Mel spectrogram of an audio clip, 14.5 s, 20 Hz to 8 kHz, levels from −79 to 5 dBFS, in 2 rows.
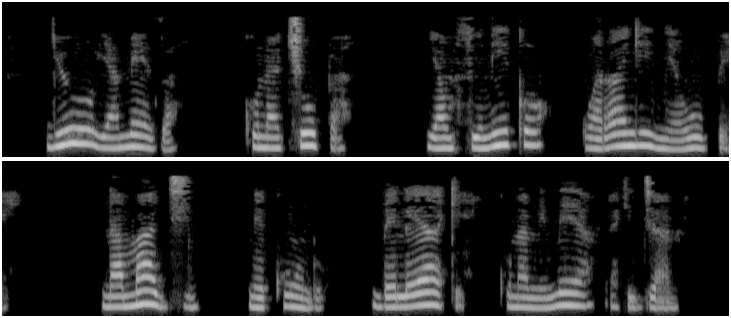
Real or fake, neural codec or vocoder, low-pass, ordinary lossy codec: real; none; 7.2 kHz; MP3, 24 kbps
